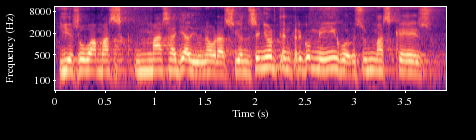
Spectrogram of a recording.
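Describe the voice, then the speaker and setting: A man with a Colombian Spanish accent preaching a sermon, animated and asking his audience questions. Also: high-pitched, quick pace, slight background noise.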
